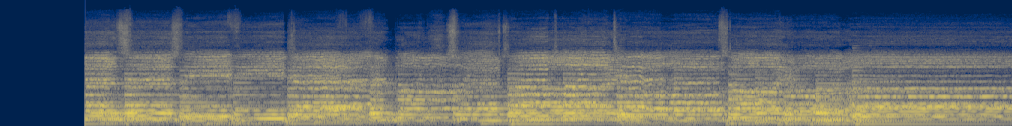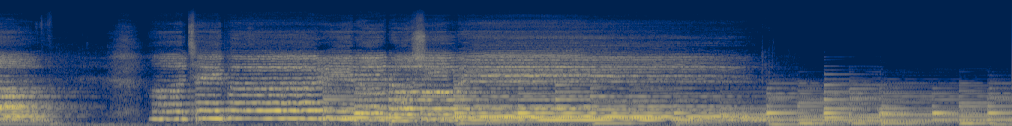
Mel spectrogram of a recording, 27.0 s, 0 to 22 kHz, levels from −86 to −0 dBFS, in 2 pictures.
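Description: Cut-off start at 1.14 s: the capture began late, so the first 1.14 s is digital silence and the sound then enters abruptly, already mid-sound. There is no natural attack or fade-in, because the opening of that sound was never recorded.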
